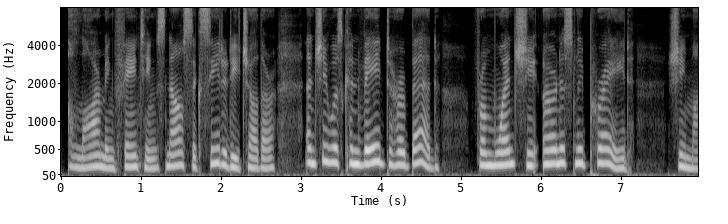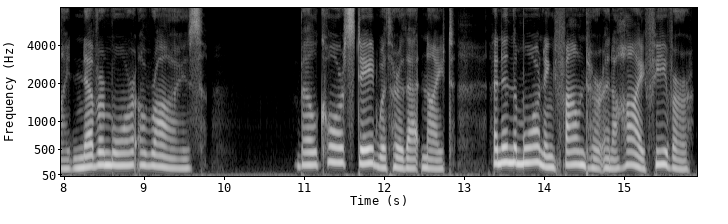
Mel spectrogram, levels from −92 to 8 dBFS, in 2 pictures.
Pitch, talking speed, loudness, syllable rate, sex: 205 Hz, 145 wpm, -17 LUFS, 4.3 syllables/s, female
